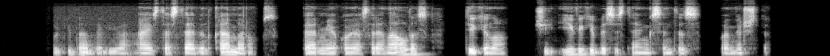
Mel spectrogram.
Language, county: Lithuanian, Kaunas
